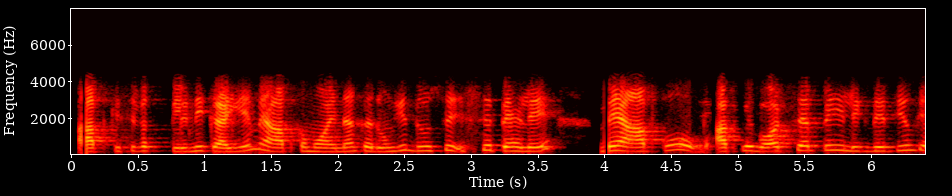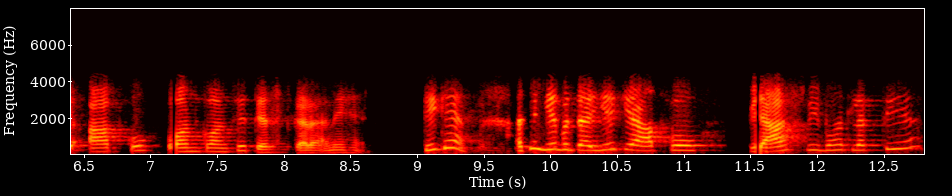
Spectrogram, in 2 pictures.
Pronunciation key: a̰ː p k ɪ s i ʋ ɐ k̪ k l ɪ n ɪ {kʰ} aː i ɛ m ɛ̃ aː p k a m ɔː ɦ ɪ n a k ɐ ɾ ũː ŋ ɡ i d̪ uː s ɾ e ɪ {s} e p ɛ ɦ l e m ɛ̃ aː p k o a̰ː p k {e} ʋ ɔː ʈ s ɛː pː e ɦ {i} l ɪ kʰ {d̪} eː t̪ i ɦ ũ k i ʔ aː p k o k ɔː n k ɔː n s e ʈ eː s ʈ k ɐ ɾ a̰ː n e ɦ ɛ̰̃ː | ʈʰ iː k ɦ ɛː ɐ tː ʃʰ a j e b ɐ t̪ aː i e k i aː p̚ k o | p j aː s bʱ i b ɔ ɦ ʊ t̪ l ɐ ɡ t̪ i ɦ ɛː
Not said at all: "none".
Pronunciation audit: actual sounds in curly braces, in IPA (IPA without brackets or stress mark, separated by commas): k, sː, e, i, d̪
